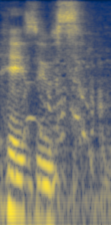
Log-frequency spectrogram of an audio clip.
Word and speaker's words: Jesus: Jesus you pronounce it Jesus like you're greeting a Greek god he's not a Greek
